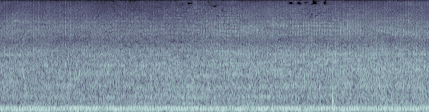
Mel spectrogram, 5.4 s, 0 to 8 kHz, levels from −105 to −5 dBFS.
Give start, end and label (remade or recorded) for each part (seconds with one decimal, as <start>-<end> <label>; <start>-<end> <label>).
0.0-1.4 remade; 1.4-3.0 recorded; 3.0-3.6 remade; 3.6-4.3 recorded; 4.3-5.4 remade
